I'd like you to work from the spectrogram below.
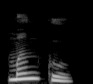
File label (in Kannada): "ಮಂಕ", Kannada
